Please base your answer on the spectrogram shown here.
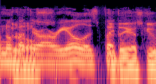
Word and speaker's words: areola: Apparently, it's supposed to be areola Areola? What? with the accent on the re.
